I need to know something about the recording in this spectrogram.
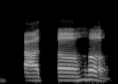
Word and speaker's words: प्रातः: जैसे एक शब्द मैं आपको बताती हूँ, प्रातः। तो प्रात के आगे जब मैं दो बिंदी लगा दूंगी ना, तो उच्चारण के टाइम हम ह की ध्वनि निकालेंगे। और कैसे बोलेंगे इसको? प्रातः, ठीक है।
